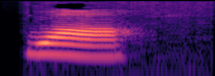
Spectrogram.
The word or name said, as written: wah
